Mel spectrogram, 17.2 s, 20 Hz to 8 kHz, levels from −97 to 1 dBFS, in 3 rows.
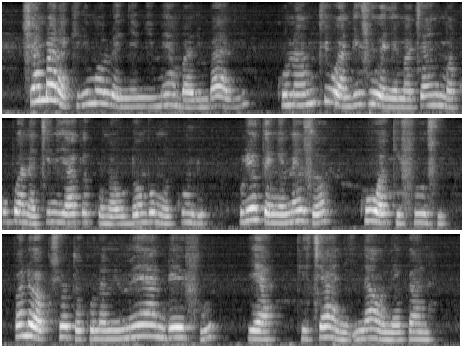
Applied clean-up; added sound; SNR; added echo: none; none; none; reverberation time 0.2 s.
